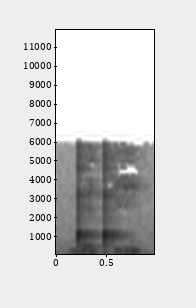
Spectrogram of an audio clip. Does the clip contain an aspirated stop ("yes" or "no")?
yes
